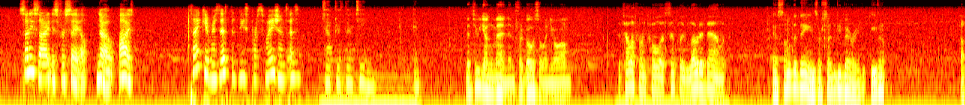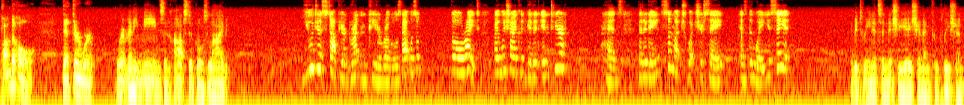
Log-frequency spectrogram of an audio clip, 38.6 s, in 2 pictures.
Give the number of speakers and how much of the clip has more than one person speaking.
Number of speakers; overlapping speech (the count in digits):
9, no overlap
